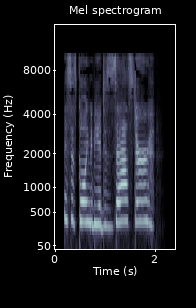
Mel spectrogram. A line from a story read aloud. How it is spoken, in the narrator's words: Cassie moaned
